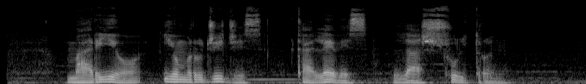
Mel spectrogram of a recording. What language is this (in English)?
Esperanto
